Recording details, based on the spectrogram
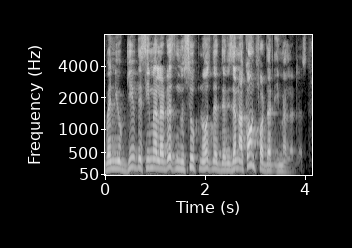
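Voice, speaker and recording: A man speaks in a high voice at a fairly quick pace. His intonation is lively. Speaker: hajj guide and seminar presenter. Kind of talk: seminar presentation. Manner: fast.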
